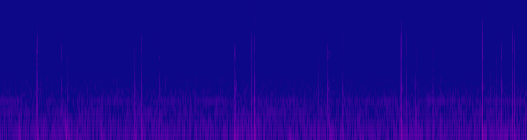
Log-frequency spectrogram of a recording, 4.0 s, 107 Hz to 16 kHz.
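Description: Long acrylic nails of both hands tap the small hollow metal microphone capsules on a Tascam DR-40 recorder. The result is a quiet, irregular series of quick, dry ticks with bright clicky edges and almost no ring, over a low, steady hum.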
